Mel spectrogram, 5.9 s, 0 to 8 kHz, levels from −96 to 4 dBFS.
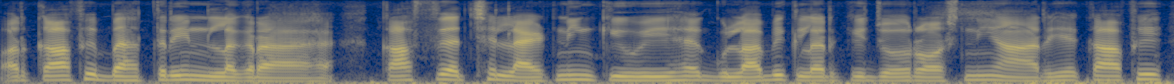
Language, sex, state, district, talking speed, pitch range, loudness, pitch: Hindi, male, Delhi, New Delhi, 205 wpm, 130-155 Hz, -21 LUFS, 140 Hz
